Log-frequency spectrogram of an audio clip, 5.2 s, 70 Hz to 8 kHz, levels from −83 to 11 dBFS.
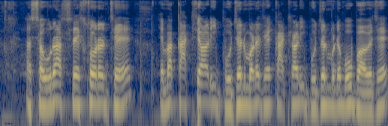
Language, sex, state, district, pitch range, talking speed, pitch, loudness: Gujarati, male, Gujarat, Gandhinagar, 140-155 Hz, 175 wpm, 150 Hz, -15 LUFS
